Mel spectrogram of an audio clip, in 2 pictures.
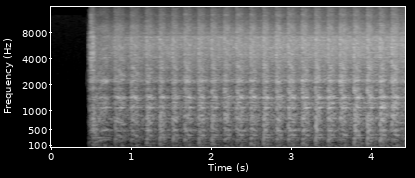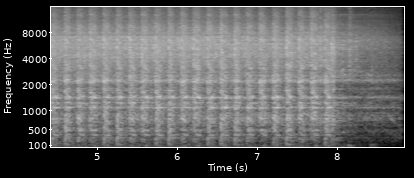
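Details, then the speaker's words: Saab 900 Turbo Commander, first start after 10+ years parked under a tarp, fuel likely not yet at the injectors: steady cranking at about three compressions a second for eight seconds, never catching; no spark because the ignition module wasn't fitted. "Oh, wait a second. I forgot to fit that ignition module. But it makes sense that it wouldn't start without this one at least."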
